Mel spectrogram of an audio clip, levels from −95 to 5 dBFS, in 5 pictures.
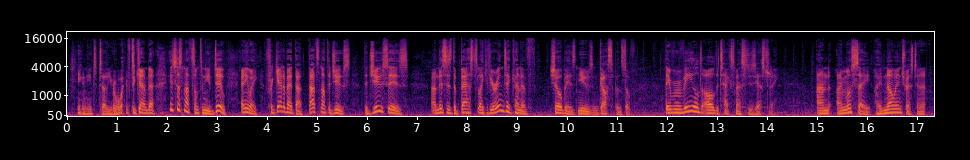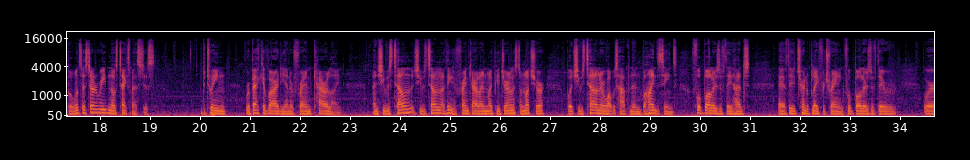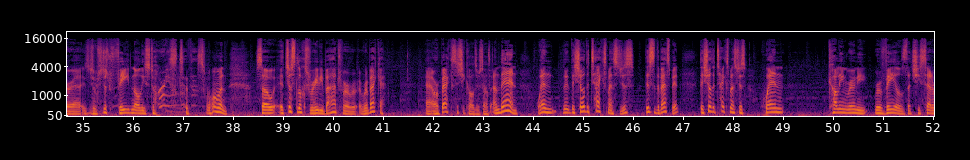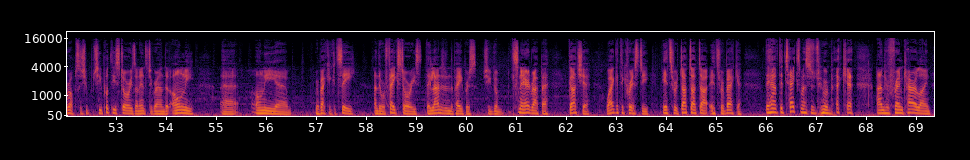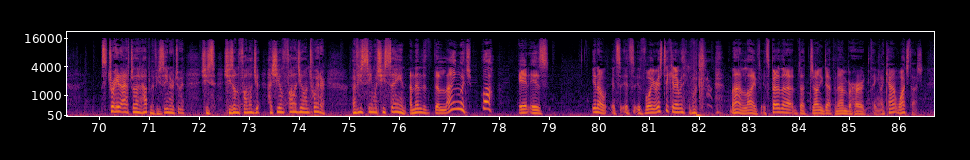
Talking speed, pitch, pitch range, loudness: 200 wpm, 130 Hz, 110-155 Hz, -28 LUFS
